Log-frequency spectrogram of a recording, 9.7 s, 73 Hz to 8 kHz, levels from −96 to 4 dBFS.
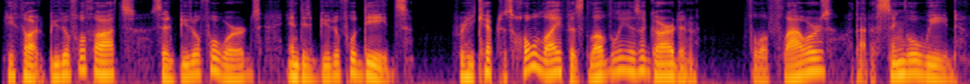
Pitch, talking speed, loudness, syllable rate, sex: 120 Hz, 180 wpm, -20 LUFS, 5.1 syllables/s, male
